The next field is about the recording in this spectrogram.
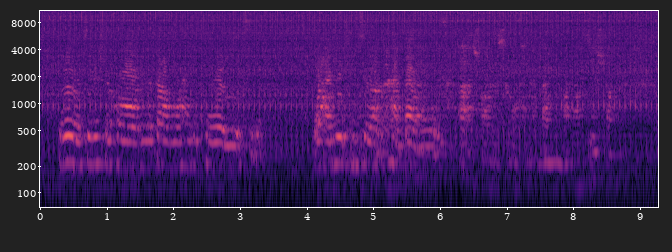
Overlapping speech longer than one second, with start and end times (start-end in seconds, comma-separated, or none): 4.2-5.9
